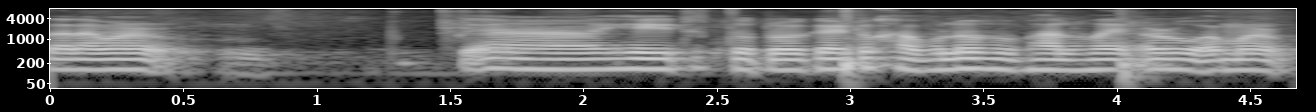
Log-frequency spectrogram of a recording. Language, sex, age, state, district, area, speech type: Assamese, male, 18-30, Assam, Dhemaji, rural, spontaneous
